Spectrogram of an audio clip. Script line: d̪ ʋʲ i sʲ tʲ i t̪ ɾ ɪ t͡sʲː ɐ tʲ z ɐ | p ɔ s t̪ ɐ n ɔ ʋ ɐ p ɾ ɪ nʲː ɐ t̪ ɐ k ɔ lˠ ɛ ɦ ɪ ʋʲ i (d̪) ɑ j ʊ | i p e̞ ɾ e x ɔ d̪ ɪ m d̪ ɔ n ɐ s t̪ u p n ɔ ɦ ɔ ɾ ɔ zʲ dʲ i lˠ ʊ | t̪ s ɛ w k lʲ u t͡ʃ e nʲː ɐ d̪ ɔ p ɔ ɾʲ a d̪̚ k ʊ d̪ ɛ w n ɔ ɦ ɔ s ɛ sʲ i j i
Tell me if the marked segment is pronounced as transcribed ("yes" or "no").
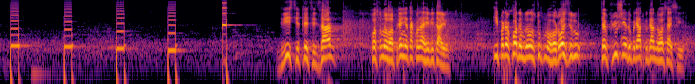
no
